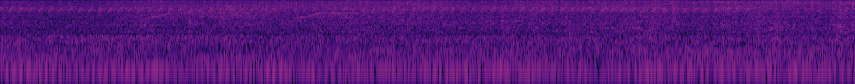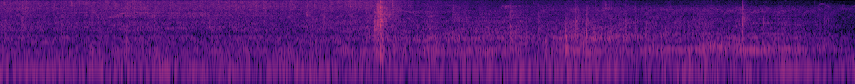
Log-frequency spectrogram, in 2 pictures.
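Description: A push spreader rattles as its wheels roll over grass.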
